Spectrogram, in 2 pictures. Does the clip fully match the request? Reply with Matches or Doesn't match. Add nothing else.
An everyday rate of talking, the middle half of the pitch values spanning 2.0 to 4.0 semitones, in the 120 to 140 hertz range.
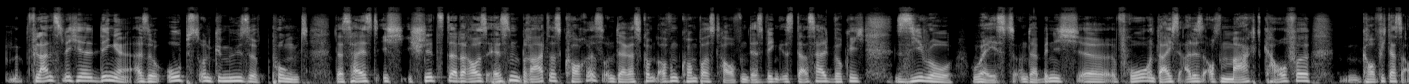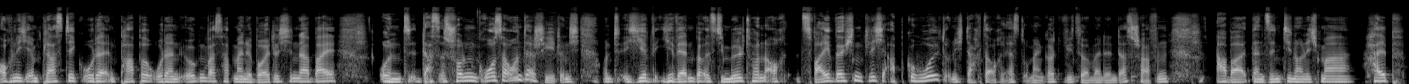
Doesn't match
